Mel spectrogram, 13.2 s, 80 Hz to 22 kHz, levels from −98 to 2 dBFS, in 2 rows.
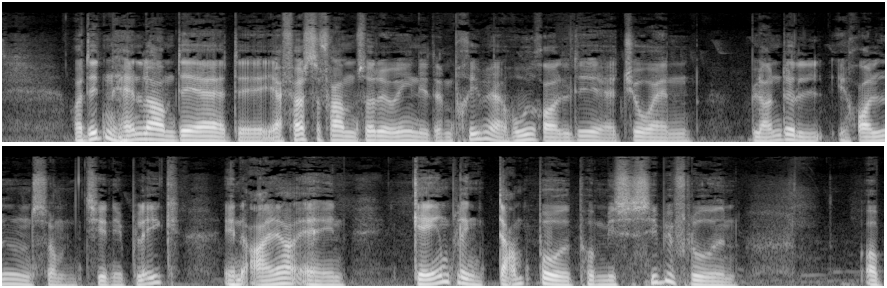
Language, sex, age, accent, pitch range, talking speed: Danish, male, 40-59, native, 110-135 Hz, 170 wpm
